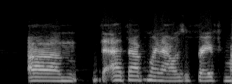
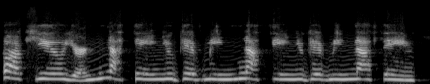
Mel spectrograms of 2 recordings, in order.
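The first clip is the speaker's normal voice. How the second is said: retold screaming; 5 semitones higher than usual. Ex-fiancé screaming that she gives him nothing, mock yell. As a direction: imitate his rage, pitched up. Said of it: "screaming like I've never heard a human being scream".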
